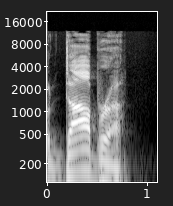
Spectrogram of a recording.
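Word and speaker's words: d'arbre: Because the French spelled it with two R's. So it's D apostrophe A-R-B-R-E, which just means tree or of the tree, essentially. So, well, we all Arbor Day, that this all makes sense. But they don't pronounce that R that we would. They just pronounce the second one. So, dabra. Ugh.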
